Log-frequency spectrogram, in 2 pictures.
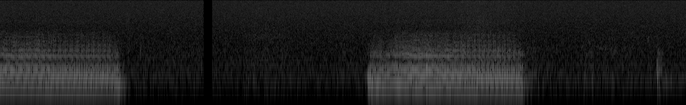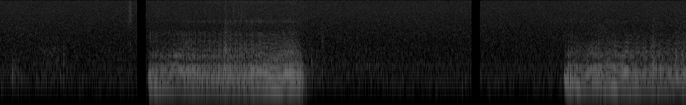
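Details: Sleeping French Bulldog snoring in slow cycles, each long buzzy rasp lasting about two seconds with quiet pauses of roughly three seconds between; four snores in all.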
